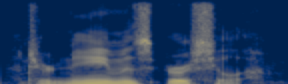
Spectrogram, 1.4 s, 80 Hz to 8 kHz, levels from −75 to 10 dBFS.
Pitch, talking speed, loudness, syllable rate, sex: 100 Hz, 210 wpm, -18 LUFS, 6.1 syllables/s, male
